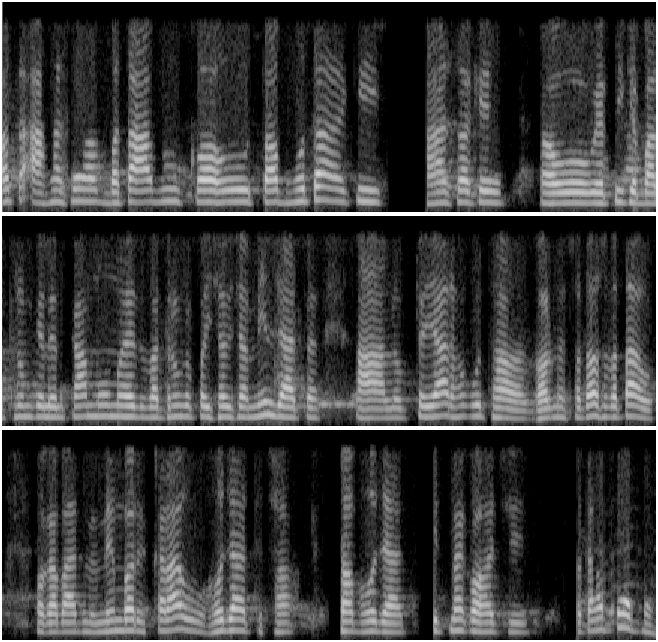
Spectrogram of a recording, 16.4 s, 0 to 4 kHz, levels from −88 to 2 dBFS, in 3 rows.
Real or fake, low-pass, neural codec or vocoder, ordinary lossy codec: real; 3.6 kHz; none; none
